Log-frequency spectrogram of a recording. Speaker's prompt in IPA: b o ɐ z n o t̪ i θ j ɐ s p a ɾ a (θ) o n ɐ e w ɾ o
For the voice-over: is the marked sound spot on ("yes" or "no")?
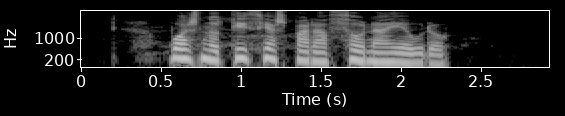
yes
